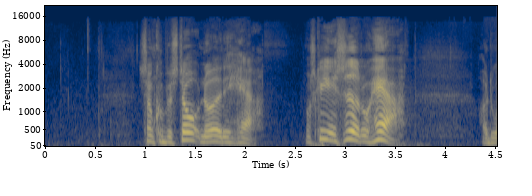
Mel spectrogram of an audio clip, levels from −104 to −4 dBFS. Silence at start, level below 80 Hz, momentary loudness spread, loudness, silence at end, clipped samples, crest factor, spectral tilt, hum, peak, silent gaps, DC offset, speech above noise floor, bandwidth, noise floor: 0.95 s; -68 dBFS; 19 LU; -32 LUFS; 0 s; under 0.1%; 24 dB; -4 dB/octave; none; -12 dBFS; none; under 0.1%; 38 dB; 15.5 kHz; -70 dBFS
